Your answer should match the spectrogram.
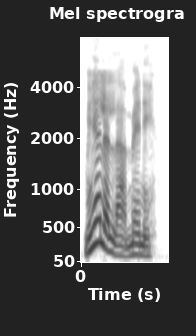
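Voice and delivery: loud, spiteful yell; furious shout. Acted. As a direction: hurl it at him in rising rage. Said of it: "huusi emäntä yhä enemmän raivostuen".

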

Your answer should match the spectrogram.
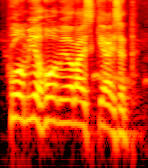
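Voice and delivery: high, loud call across the forest; shouting. Acted. Paula shouts to wake the sleeping sloths. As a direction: shout so the woods ring. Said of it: "Paula huusi niin, että metsä raikui".

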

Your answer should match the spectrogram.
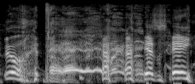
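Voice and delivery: high burst of laughter; laughing. Real, not acted. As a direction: crack up mid-sentence. Laughing at the crash.

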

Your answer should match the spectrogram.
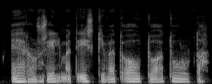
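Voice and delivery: ordinary delivery, nothing marked

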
